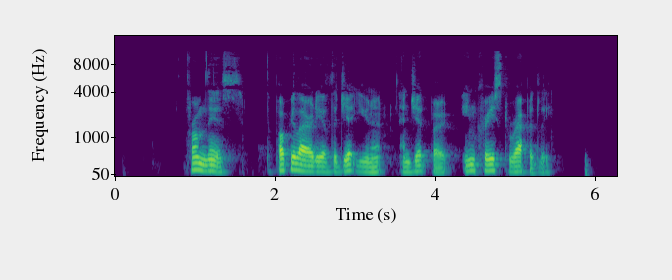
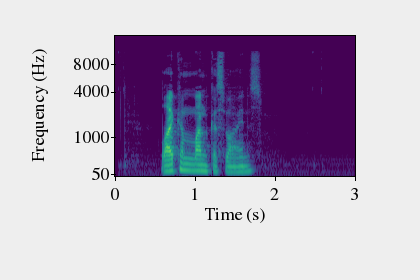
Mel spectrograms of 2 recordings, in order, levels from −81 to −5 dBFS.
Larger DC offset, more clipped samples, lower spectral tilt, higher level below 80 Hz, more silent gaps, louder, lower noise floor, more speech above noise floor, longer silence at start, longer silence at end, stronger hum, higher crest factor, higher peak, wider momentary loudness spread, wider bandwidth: neither; neither; first, -7 dB/octave vs -5 dB/octave; first, -52 dBFS vs -66 dBFS; neither; first, -25 LUFS vs -32 LUFS; first, -79 dBFS vs -70 dBFS; first, 54 dB vs 39 dB; first, 0.95 s vs 0.6 s; second, 0.35 s vs 1.2 s; second, none vs 50 Hz at -60 dBFS; second, 20 dB vs 26 dB; about the same, -6 dBFS vs -8 dBFS; about the same, 15 LU vs 14 LU; about the same, 11.5 kHz vs 11.5 kHz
